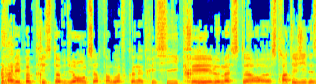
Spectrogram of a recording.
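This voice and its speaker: There is noticeable background noise as a man talks at a fairly quick pace. His pitch is medium. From Normandy, France (Évreux). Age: 30s. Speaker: local government sports manager. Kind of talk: conference talk. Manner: hesitant, many fillers.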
